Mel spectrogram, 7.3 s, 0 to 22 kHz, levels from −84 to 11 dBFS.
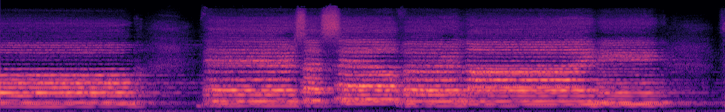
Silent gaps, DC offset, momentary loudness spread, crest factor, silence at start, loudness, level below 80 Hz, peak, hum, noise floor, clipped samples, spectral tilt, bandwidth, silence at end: none; under 0.1%; 9 LU; 14 dB; 0 s; -18 LUFS; -60 dBFS; -4 dBFS; none; -42 dBFS; under 0.1%; -1.5 dB/octave; 17.5 kHz; 0 s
